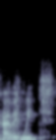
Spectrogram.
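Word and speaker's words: Hadewijch: Y cuando buscaba la pronunciación de su nombre, decían de que es Hadewech, pero bueno, eh, se lee Hadewich de Amberes.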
